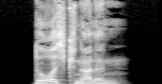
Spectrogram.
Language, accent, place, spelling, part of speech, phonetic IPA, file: German, Germany, Berlin, durchknallen, verb, [ˈdʊʁçˌknalən], De-durchknallen.ogg
- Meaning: 1. to blow a fuse 2. to go crazy, to freak out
